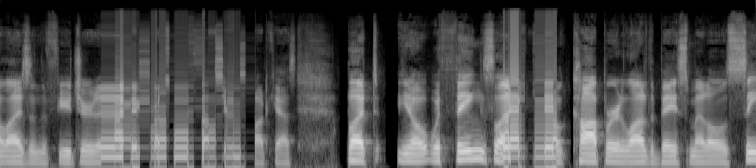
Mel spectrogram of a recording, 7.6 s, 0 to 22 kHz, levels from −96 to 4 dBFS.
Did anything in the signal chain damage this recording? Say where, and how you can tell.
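Yes. From 1.01 to 2.55 s, and again from 5.04 to 5.57 s between "you know with things" and "copper and a lot", the speech becomes a rigid metallic buzz fixed at 200 Hz: robotic sound from repeated short buffers, likely a starved driver or buffer stage looping its last fragment. A 200 Hz buzz means a 5 ms repeat. Unlike codec warble, the pitch stays locked while essentially all of the real audio is skipped.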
